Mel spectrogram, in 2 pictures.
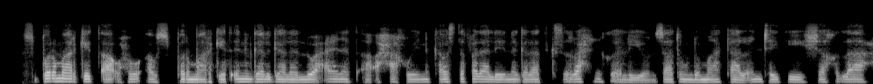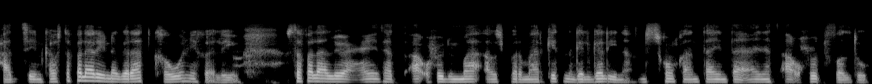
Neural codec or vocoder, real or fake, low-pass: codec, 16 kHz in and 24 kHz out, 1 kbps, XY-Tokenizer; fake; 7.2 kHz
